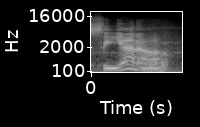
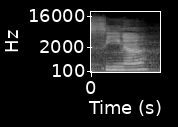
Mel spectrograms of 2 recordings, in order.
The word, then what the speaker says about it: sienna: The word was sienna. And his best attempt at like, before I finally like, you know, felt bad for him and told him how to pronounce it, he said Cena.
